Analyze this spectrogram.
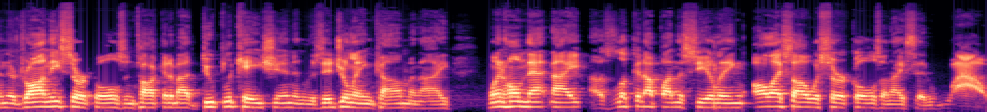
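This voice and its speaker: At a moderate pace and with hardly any pauses, a man with an American accent and a normal speaking voice talks in a medium pitch with fairly even intonation. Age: 60s. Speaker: network marketing entrepreneur. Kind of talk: interview. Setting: video call.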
